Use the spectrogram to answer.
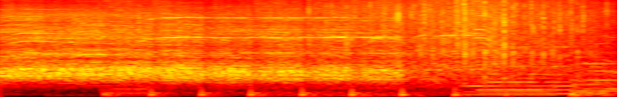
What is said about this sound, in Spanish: Double for my trouble. Denle un grito de victoria ya.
